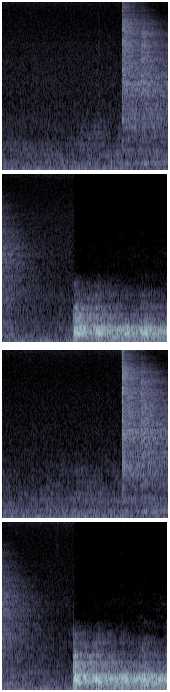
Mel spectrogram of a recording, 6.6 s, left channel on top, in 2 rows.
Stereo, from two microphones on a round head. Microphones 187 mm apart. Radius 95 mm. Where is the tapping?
55° right (ahead or behind), 0.6 m.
